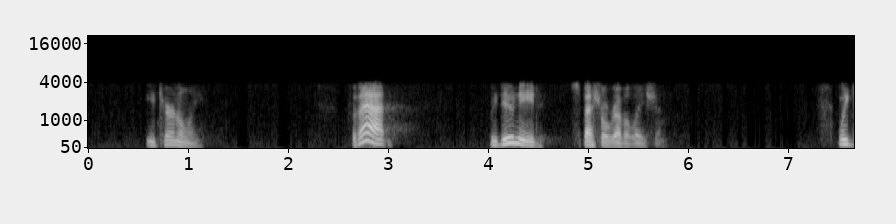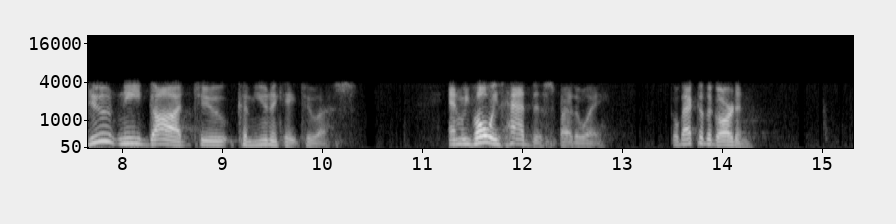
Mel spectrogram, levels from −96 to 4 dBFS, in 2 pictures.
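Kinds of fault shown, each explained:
AMR narrowband mobile codec: narrowband mobile coding throughout; spectrogram is empty above 4 kHz, speech sounds buzzy and synthetic, fitting a low mode near 7.4 kbps.
AMR bit errors: from 12.30 to 12.54 s, corrupted frames misplace the voice model's pulses; speech turns gargly at steady level, harmonics smeared into noise on a spectrogram.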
